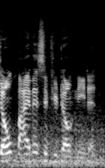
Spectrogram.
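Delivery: normal talking voice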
